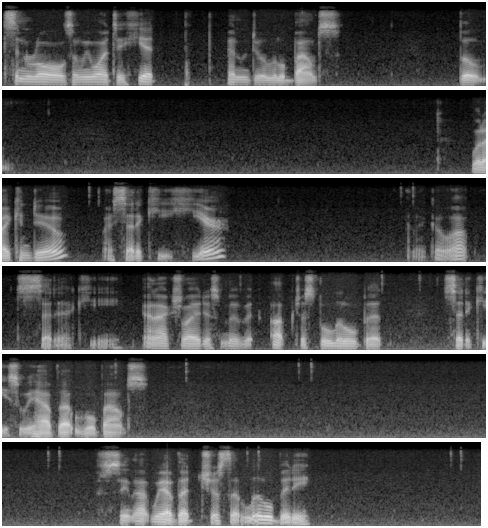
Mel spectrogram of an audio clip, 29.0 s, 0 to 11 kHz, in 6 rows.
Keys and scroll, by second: 11.5 s, 14.9 s, 18.7 s.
